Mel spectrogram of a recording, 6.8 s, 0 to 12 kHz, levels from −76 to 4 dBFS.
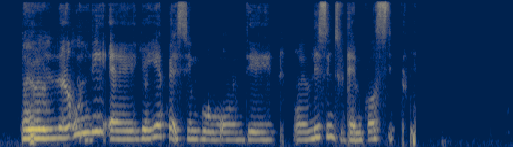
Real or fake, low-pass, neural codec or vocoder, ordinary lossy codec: fake; none; codec, 24 kHz, 1.5 kbps, HILCodec; none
